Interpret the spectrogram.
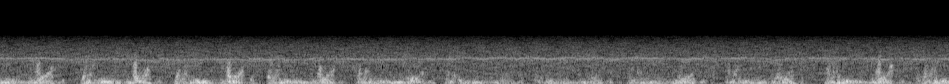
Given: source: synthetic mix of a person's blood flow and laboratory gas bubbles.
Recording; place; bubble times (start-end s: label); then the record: Doppler ultrasound of blood flow; precordium
no bubbles
From the record:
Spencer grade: 0 (complete lack of bubble signals)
